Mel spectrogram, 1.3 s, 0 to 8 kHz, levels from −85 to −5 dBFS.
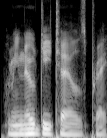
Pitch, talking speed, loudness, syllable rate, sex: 90 Hz, 180 wpm, -14 LUFS, 4.8 syllables/s, male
